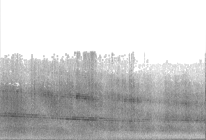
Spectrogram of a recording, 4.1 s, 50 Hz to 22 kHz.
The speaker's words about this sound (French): 4, 3, 2, 1. Décollage.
